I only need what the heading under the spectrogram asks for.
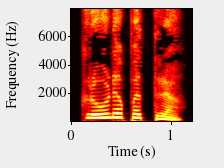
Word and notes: ಕ್ರೋಡಪತ್ರ: krōḍa patra

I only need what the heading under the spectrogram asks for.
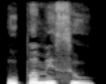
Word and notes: ಉಪಮಿಸು: upamisu

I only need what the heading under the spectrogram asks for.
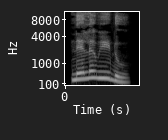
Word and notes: ನೆಲವೀಡು: nelavīḍu; Kannada

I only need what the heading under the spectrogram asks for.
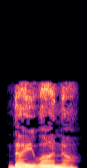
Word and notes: ದೈವಾನ: Kannada

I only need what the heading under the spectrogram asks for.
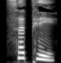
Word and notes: ಸತ್ತೆ: Kannada

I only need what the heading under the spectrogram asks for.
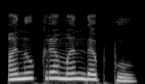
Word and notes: ಅನುಕ್ರಮಂದಪ್ಪು: Kannada

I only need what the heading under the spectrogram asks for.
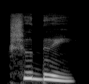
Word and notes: ಕ್ಷುದ್ರ: Kannada

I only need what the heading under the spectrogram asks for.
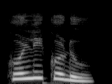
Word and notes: ಕೊಳ್ಳಿಕೊಡು: koḷḷi koḍu

